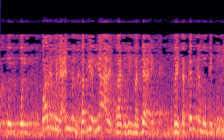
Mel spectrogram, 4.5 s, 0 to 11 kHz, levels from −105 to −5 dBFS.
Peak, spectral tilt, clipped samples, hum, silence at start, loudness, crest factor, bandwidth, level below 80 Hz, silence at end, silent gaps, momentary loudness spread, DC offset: -4 dBFS; -8.5 dB/octave; under 0.1%; none; 0 s; -21 LUFS; 16 dB; 6.8 kHz; -50 dBFS; 0 s; none; 3 LU; under 0.1%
